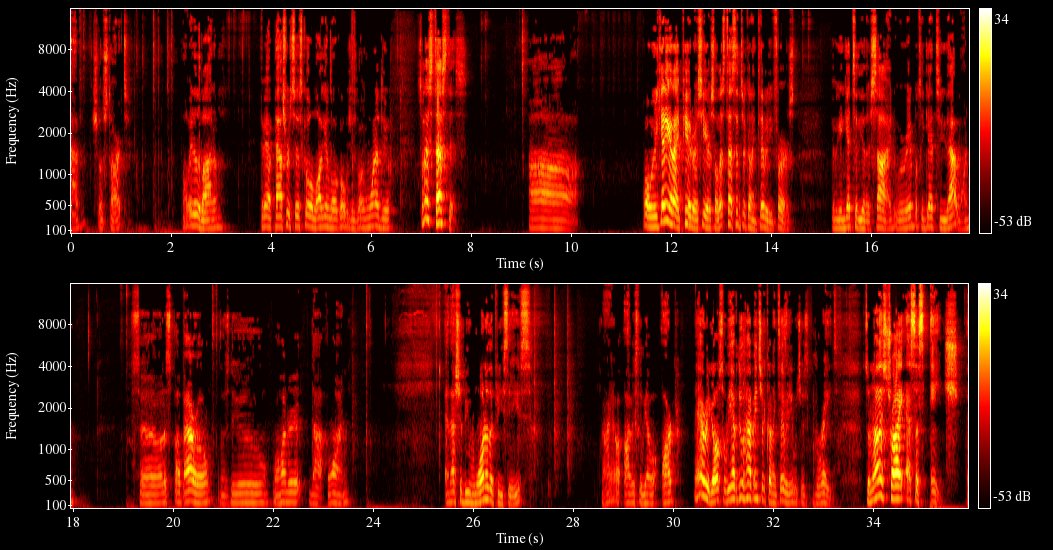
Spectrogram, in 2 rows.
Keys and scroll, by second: 0.0-1.6 typing, 5.2 space, 19.8 Up, 20.8 BackSpace, 22.8 ., 23.1 1, 23.9 Return, 35.8 s.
